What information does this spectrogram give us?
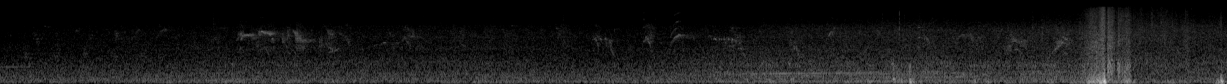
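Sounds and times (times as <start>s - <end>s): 
many birds chirping in a large tree in a park: 0.0s - 10.9s
steady outdoor hiss: 0.0s - 12.2s.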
